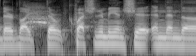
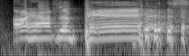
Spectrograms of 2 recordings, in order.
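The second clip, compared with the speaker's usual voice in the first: mock very high, very drawn-out scream; 11 semitones higher than usual.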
